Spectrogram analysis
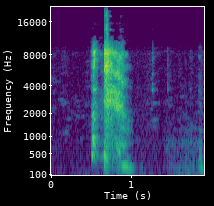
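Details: Sneeze deliberately induced by poking the nose with sticks, two at once, during a sneezing challenge: a short intake, then one explosive, hissing burst trailing into a voiced release.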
